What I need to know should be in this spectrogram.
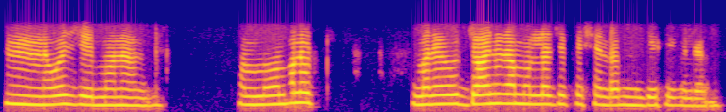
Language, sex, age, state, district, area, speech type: Bengali, female, 45-60, West Bengal, Darjeeling, urban, conversation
